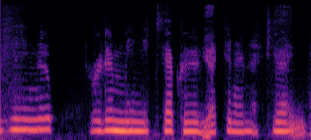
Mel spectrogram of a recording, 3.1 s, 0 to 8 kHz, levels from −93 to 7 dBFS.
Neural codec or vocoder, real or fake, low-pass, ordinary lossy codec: codec, 16 kHz, 0.5 kbps, X-Codec, HuBERT features, trained on LibriSpeech; fake; 7.2 kHz; none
